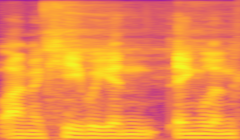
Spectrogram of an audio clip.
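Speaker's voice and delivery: ordinary delivery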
